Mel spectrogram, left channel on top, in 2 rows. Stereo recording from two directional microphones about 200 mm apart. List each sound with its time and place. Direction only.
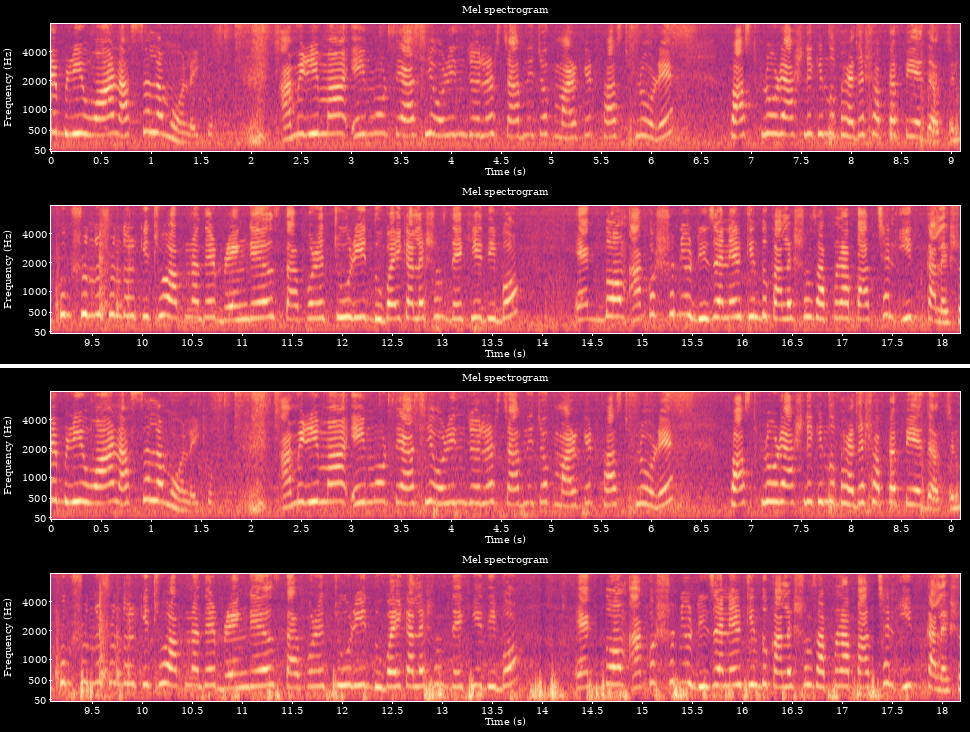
0.0 s a sound: 10° right (ahead or behind)
2.3 s a woman's voice: 10° right (ahead or behind)
9.8 s speech: 10° left (ahead or behind)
